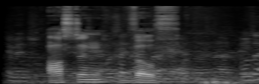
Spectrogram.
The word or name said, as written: Austin Voth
